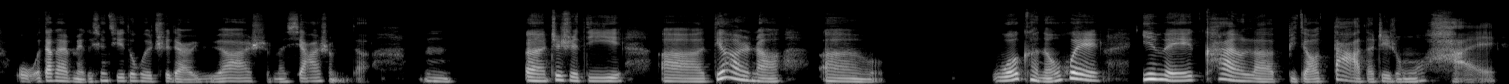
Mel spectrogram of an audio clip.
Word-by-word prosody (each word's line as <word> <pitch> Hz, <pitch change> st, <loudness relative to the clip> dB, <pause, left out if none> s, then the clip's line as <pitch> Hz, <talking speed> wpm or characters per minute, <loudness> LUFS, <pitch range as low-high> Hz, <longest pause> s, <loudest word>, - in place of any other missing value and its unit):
我 -, -, -5 dB
我 -, -, -5 dB
大 175 Hz, -, +4 dB
概 165 Hz, -2 st, 0 dB
每 130 Hz, -5 st, -3 dB
个 -, -, -9 dB
星 170 Hz, +6 st, -5 dB
期 165 Hz, -1 st, -5 dB
都 160 Hz, 0 st, -4 dB
会 150 Hz, -3 st, -5 dB
吃 135 Hz, +2 st, -5 dB
点 130 Hz, -5 st, -1 dB
儿 110 Hz, -, -4 dB
鱼 130 Hz, +3 st, -9 dB
啊， 145 Hz, +1 st, -2 dB
什 140 Hz, -5 st, -4 dB
么 125 Hz, +1 st, -8 dB
虾 145 Hz, +3 st, -3 dB
什 -, -, -6 dB
么 -, -, -12 dB
的。 -, -, -15 dB, 0.6 s
嗯， 145 Hz, -, -7 dB, 0.7 s
呃， 170 Hz, -3 st, +4 dB
这 205 Hz, +6 st, +1 dB
是 190 Hz, -4 st, +1 dB
第 155 Hz, -1 st, -4 dB
1。 155 Hz, +1 st, -1 dB, 0.3 s
啊， 140 Hz, -3 st, -1 dB
第 135 Hz, -, +2 dB
2 260 Hz, -, +4 dB
呢， 140 Hz, -3 st, -1 dB, 0.4 s
嗯。 135 Hz, -6 st, -3 dB, 1.1 s
我 185 Hz, +8 st, +5 dB
可 210 Hz, -6 st, +1 dB
能 145 Hz, +5 st, +1 dB
会， 215 Hz, -8 st, +6 dB, 0.4 s
因 240 Hz, 0 st, +9 dB
为 180 Hz, -1 st, +4 dB
看 205 Hz, -10 st, +2 dB
了 130 Hz, -3 st, -2 dB
比 120 Hz, +3 st, -10 dB
较 120 Hz, +2 st, -1 dB
大 135 Hz, 0 st, -1 dB
的 120 Hz, -1 st, -7 dB
这 140 Hz, +3 st, -4 dB
种 130 Hz, +3 st, -5 dB
海， -, -, -5 dB
150 Hz, 180 characters per minute, -24 LUFS, 135-175 Hz, 1.1 s, 因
